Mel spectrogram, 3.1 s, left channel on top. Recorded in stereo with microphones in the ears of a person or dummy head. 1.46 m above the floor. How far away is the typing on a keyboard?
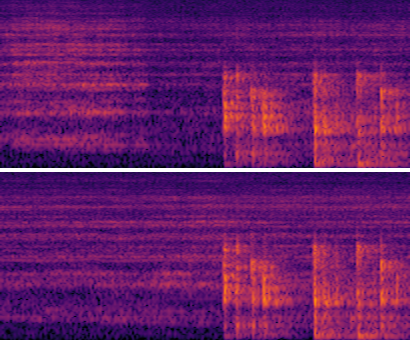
About 1.0 m.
